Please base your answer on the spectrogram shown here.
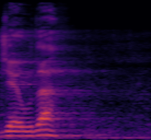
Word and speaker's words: Yehudá: Por ejemplo, Judá en hebreo se dice Yehudá.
